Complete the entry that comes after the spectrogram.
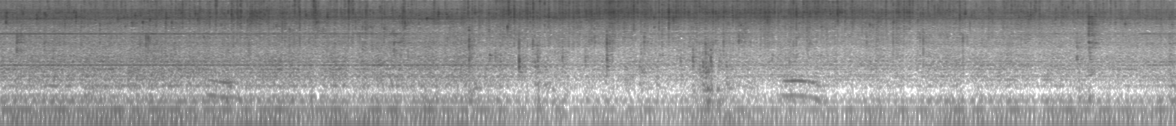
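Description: Sliced red onion and garlic sizzling in hot oil in a frying pan, a steady hiss with fine scattered crackles, as they are stirred.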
